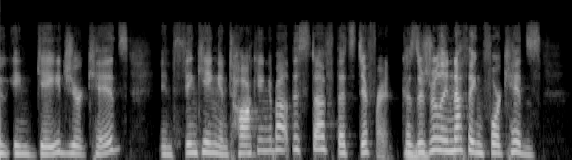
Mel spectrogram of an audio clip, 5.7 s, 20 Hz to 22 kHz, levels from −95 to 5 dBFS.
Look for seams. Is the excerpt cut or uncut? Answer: uncut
